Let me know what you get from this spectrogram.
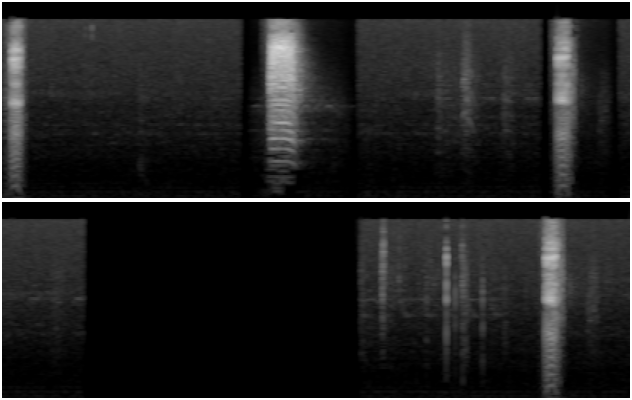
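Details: Klipspringer (Oreotragus oreotragus) sounds: a loud drawn-out rasping blast followed by shorter, sharp hissing bursts, separated by quiet clicks and a silent pause.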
